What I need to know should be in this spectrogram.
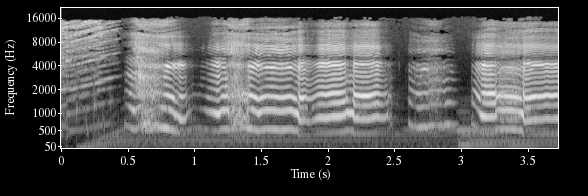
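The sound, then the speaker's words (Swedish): Loud, high-pitched wailing sobs in long, wavering bursts with brief gasping breaks, played back as a recording of a person's own crying, with a steady low hum underneath. “Playback till ja. Mitt gråt.”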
